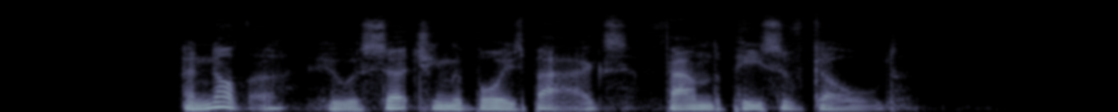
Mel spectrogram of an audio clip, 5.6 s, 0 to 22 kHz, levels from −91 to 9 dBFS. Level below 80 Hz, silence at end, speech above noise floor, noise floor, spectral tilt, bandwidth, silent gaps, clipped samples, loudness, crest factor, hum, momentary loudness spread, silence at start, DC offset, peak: -66 dBFS; 1.1 s; over 56 dB; under -90 dBFS; -7.5 dB/octave; 10.5 kHz; none; under 0.1%; -35 LUFS; 20 dB; none; 12 LU; 0.9 s; under 0.1%; -16 dBFS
